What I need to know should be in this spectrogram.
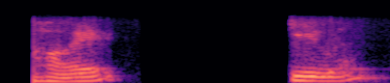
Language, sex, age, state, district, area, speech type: Assamese, male, 18-30, Assam, Udalguri, rural, conversation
